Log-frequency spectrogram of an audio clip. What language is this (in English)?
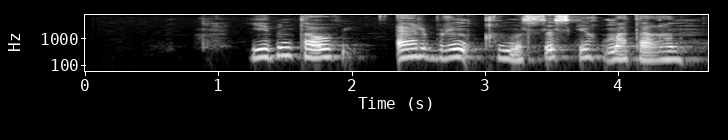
Kazakh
